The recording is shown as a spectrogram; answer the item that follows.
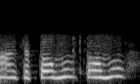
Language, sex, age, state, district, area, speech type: Kashmiri, female, 45-60, Jammu and Kashmir, Srinagar, urban, conversation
